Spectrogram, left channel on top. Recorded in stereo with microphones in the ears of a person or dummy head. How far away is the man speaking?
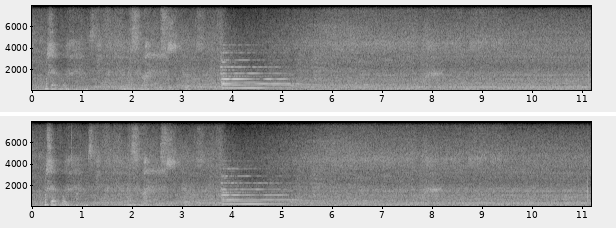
About 1.8 m.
